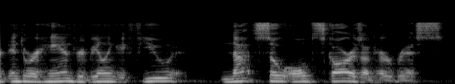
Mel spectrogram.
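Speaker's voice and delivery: ordinary talk, nothing marked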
